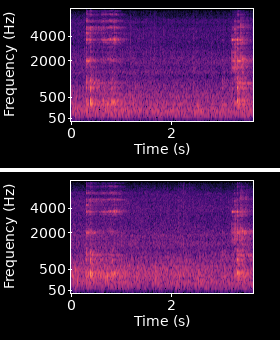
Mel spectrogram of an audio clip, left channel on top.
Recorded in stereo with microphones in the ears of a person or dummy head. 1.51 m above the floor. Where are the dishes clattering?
5° left (ahead or behind), 2.5 m.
